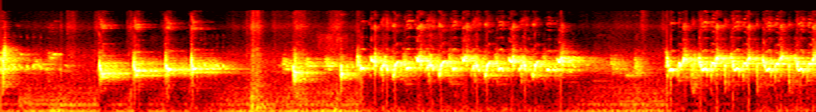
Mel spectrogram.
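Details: Prolific yellow-vented bulbul singing 'nggaruda'-style master song for lure training: sharp descending chirps, a click, then an extended undulating warble that pauses and returns loudly.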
